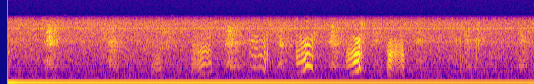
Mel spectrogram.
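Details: Nine-day-old spaniel and shih tzu cross puppies, three females and one male, squeaking: short high chirping squeals, some wavering, bunched in quick runs over a steady low background hum.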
